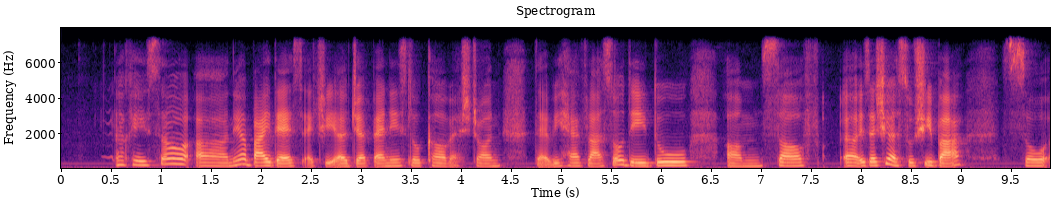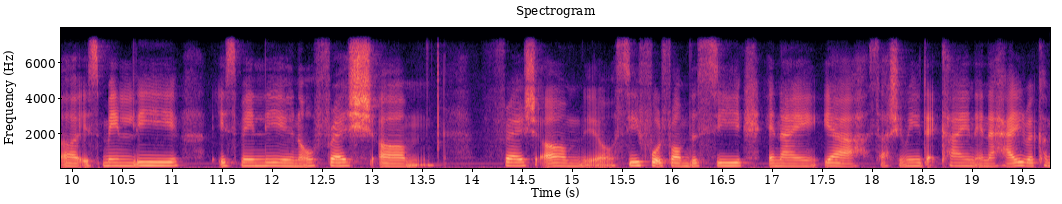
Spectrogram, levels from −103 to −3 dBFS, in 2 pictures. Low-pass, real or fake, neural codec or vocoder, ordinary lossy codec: 7.2 kHz; real; none; none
